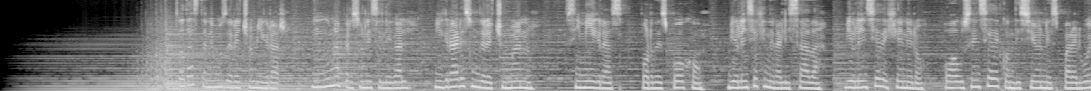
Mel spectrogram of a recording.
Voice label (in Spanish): spot alerta humanitaria fondo musical libre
